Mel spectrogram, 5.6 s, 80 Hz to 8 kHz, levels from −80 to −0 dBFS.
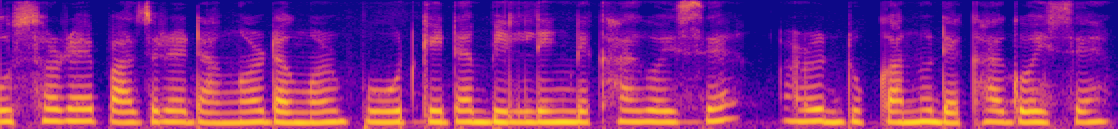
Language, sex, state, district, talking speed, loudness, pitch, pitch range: Assamese, female, Assam, Kamrup Metropolitan, 130 wpm, -13 LUFS, 250 Hz, 245-255 Hz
